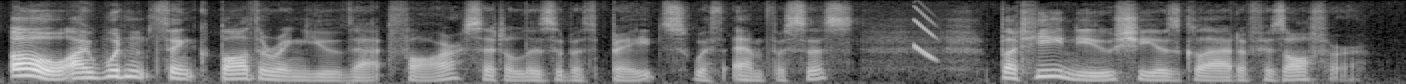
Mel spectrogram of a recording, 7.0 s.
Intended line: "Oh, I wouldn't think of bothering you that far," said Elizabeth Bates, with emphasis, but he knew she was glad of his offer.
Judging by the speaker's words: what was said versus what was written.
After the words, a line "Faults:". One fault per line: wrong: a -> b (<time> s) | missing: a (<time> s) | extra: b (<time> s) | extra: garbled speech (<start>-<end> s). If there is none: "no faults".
"Oh, I wouldn't think bothering you that far," said Elizabeth Bates, with emphasis, but he knew she is glad of his offer.
Faults:
missing: of (1.1 s)
wrong: was -> is (5.8 s)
